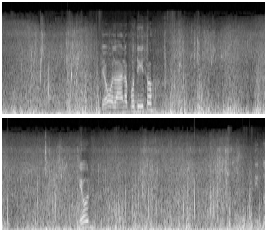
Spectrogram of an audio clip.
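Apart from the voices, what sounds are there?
strong wind at sea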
